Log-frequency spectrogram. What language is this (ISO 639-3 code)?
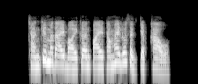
tha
